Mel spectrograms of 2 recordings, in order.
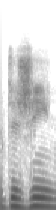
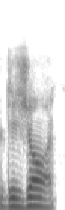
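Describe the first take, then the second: First: DeJean with a "zheen" ending; alternative pronunciation of DeJean. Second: DeJean with an open "zhahn" ending; pronunciation of DeJean. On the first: Host offering the other version, DeJean said as "dih-ZHEEN". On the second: Host naming a draft pick, DeJean said as "dih-ZHAHN". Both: Shown as a demonstration. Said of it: "however you wanna say his name".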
